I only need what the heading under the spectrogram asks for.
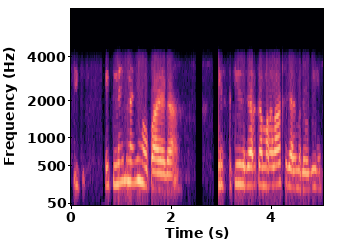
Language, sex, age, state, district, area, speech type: Hindi, female, 30-45, Uttar Pradesh, Mirzapur, rural, conversation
